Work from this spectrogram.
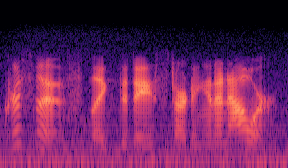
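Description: Sarcastic young daughter on phone. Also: female voice, medium pitch, expressive, fairly quick. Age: young adult. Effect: telephone filter. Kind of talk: naturalistic audio drama acting. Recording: muffled phone line, faint noise.

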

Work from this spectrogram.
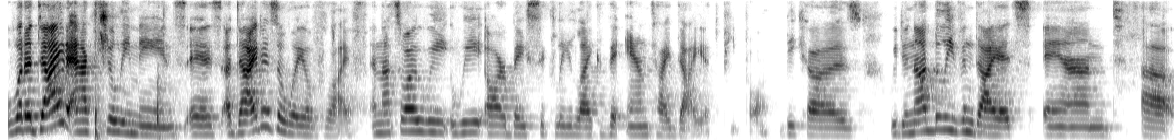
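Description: A woman from Israel coaching on nutrition in a casual livestream, chatty, with lots of fillers and restarts. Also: lowish voice.

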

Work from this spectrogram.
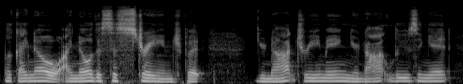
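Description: A woman acting in an audio drama monologue as a weary, urgent woman, speaking in a halting, repetitive, intense way. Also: deep voice, flat delivery. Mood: urgent, earnest. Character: weary, urgent woman speaking across time to other women. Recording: ambient music bed under the voice. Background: music.

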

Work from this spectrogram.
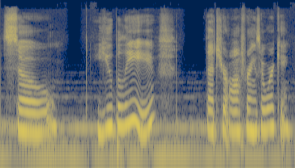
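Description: A woman playing a tabletop roleplaying game in a fairly high voice, politely questioning others in character. She moves between narrating her actions and speaking as her character, over faint music. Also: fairly even intonation, slow, darkish tone. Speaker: player.

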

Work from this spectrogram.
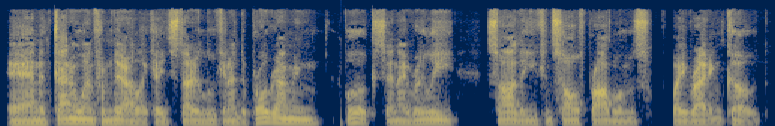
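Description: A man's voice: sits low, fairly even intonation, moderate pace, few pauses, darkish tone. A man in his forties from Ukraine, a guest in a casual podcast interview, rambling and tagging his sentences with "you know" and "right?". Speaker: guest, IT business owner.

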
